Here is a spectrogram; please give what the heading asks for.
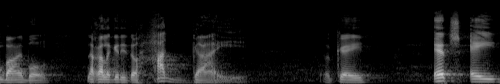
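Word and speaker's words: Haggai: I don't know if you have uh uh if your Bible is self-pronouncing, meron mapo-pronounce niyo ng tama. Pero sa dictionary, mga kapatid, pwede naman yung haggiay.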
